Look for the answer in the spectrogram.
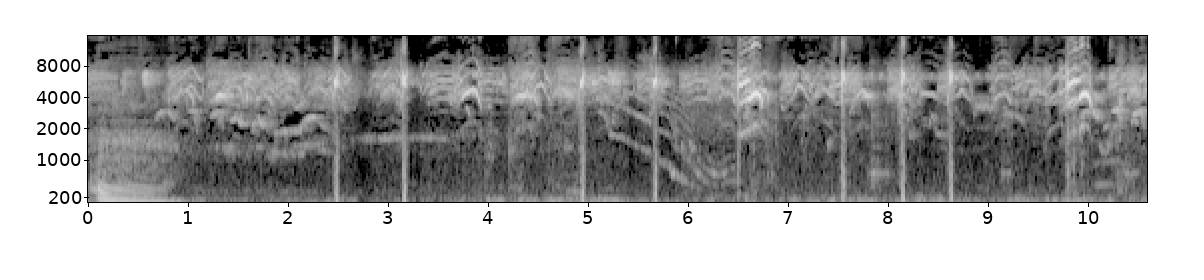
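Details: Female sogon bird call used to lure males, who come down in flocks. Continuous high twittering chatter with squeaky, wavering notes and sharp clicks scattered through it. A brief low falling sound opens the clip.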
